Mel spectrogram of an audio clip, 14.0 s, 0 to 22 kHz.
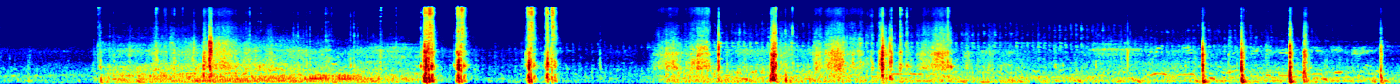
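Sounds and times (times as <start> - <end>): shingles rustling and scraping: 1.0 - 4.0, 5.4 - 10.2.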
